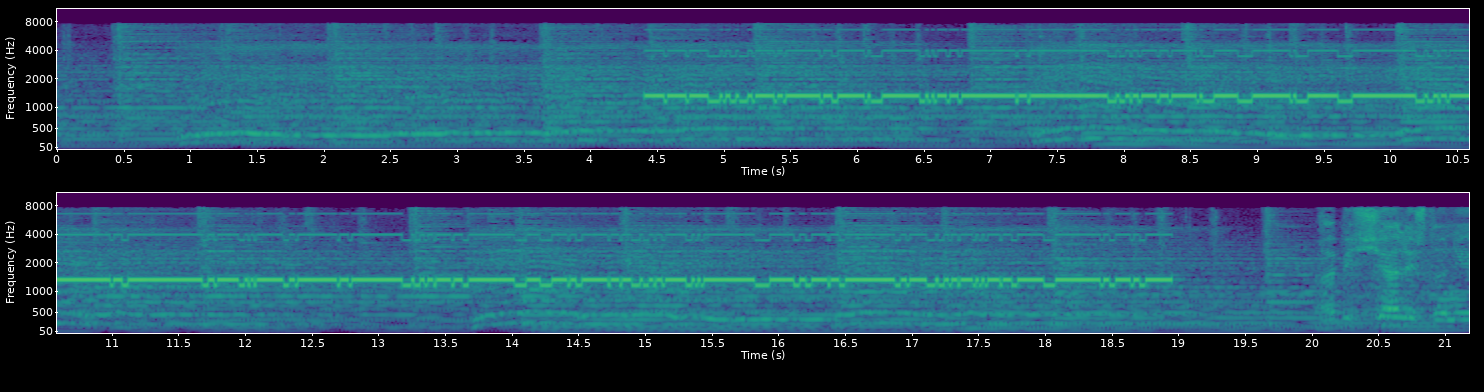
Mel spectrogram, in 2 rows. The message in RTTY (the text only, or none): 73411 13535 70401 79921 45870 67922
